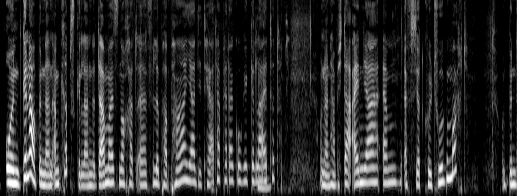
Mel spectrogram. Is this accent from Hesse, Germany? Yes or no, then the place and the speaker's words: no; North Rhine-Westphalia, Germany; also born or lived in Nuremberg; also ich bin in Nürnberg geboren, also Mittelfranken. Und ähm, dann bin ich aber oft umgezogen. Also ich habe in NRW sprechen gelernt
